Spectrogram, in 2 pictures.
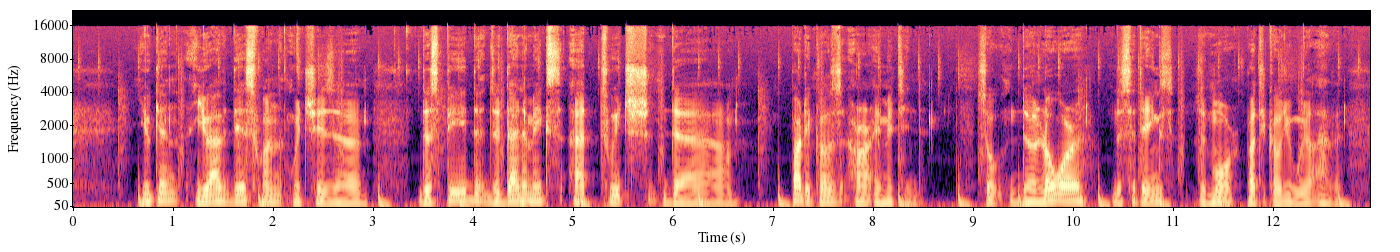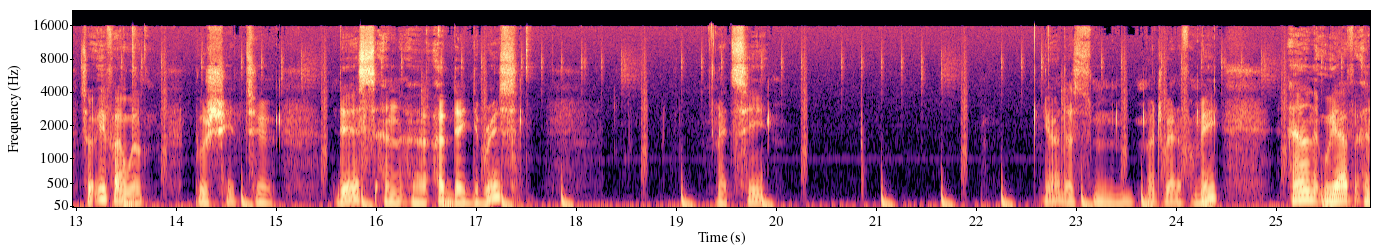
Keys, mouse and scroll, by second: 2.2 space, 3.2-13.7 drag, 16.5 click, 17.4 space.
